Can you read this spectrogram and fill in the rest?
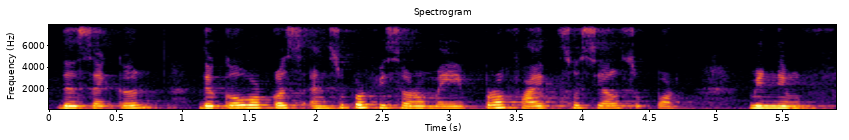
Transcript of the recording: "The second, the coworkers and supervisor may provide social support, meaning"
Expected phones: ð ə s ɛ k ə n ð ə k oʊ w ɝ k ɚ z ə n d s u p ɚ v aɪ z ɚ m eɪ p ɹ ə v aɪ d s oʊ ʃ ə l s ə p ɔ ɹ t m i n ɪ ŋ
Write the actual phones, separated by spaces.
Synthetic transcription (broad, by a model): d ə s ɛ k ə n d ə k oʊ w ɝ k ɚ s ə n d s u p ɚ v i s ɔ m eɪ p ɹ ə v aɪ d s oʊ s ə l s ə p ɔ ɹ t m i n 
